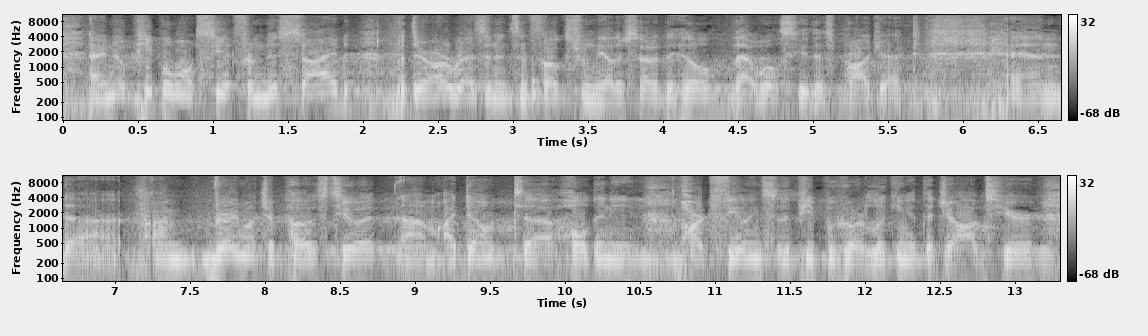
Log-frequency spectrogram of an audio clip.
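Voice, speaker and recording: A man's medium-pitched voice at a fairly quick pace, with very even loudness, fairly even intonation and noticeable background noise. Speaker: grape farmer giving public comment. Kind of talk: public hearing testimony. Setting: public hearing room. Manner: fast.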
